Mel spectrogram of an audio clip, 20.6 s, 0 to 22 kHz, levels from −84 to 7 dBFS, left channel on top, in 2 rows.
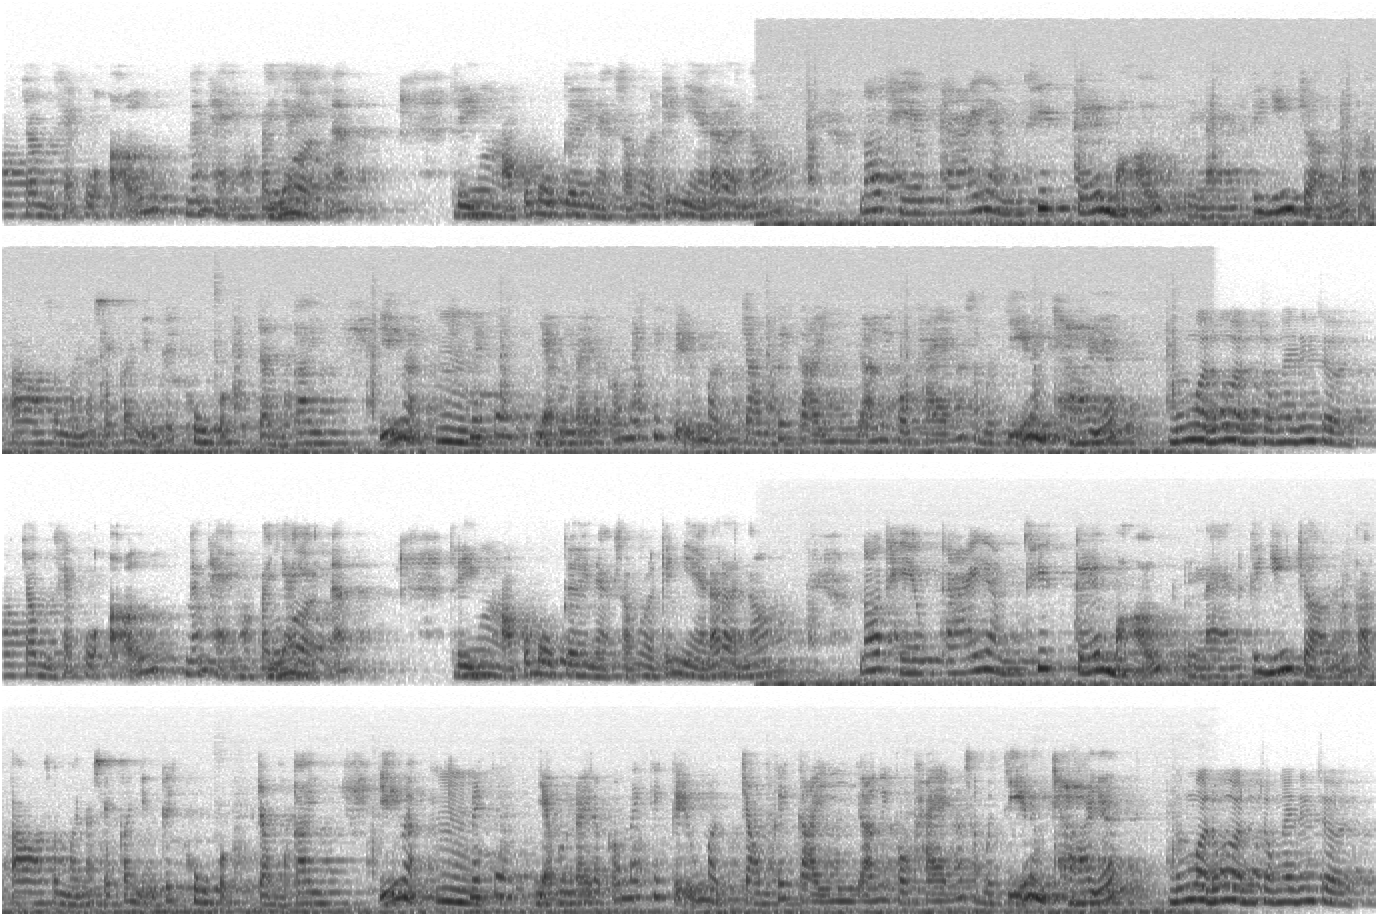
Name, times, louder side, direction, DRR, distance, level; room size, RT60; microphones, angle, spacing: voice 1, 0.0-2.6 3.0-13.5 13.8-18.8, right 1 dB, 60° right, 4 dB, 3.0 m, -20 dB
voice 2, 2.0-2.4 3.4-3.8 13.6-13.9 19.1-20.4, equal, 20° right, 3 dB, 2.0 m, -17 dB
sound 1, 5.6-19.4, left 1 dB, 60° left, 2.1 m, -27 dB
29.0 x 19.0 x 6.5 m, 0.93 s
head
